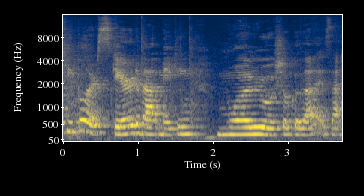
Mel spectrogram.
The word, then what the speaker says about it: Moelleux au chocolat: But the cool thing is I think a lot of people are scared about making Moelleux au chocolat.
